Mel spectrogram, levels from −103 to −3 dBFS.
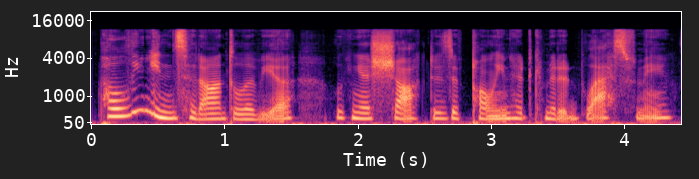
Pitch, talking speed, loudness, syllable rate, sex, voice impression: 220 Hz, 175 wpm, -18 LUFS, 6.7 syllables/s, female, feminine, adult-like, slightly muffled, calm, slightly kind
